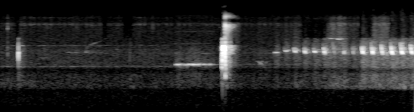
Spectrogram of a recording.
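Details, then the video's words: Male Downy Woodpecker at a backyard platform feeder eating sunflower seeds, giving quiet chirps: a single sharp loud note, then a rapid accelerating series of short high chirps; otherwise silent. "A Downy Woodpecker Male Chirping Sound"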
